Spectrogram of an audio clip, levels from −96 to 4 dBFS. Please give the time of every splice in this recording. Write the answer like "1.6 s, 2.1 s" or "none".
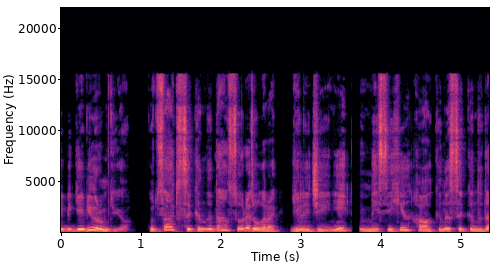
1.4 s, 2.4 s, 3.7 s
